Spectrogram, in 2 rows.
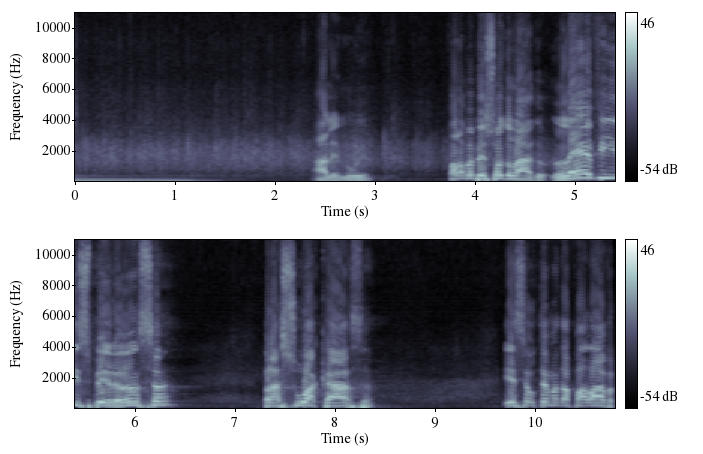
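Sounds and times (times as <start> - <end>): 
low sustained hum: 0.0 - 2.0
audience applause: 0.0 - 5.0
speech: 2.4 - 3.1, 3.8 - 6.5, 7.4 - 8.5, 9.8 - 10.8.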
